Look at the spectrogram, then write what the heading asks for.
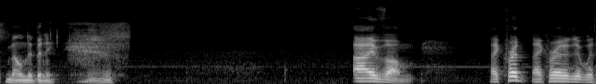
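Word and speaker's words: Melniboné: Most people say Melnibone. It's Melnibony.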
